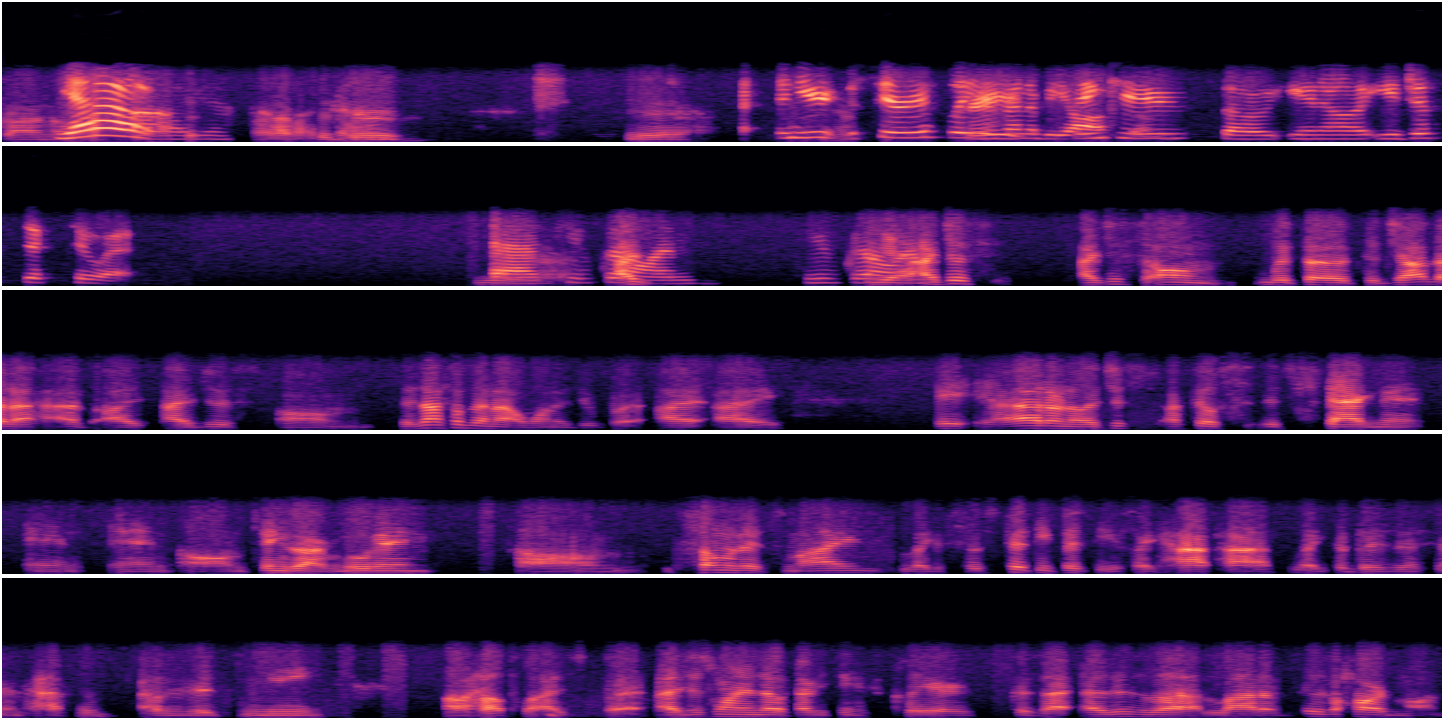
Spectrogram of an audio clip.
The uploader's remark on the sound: During this special live reading show, they will be taking your calls for readings & questions.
